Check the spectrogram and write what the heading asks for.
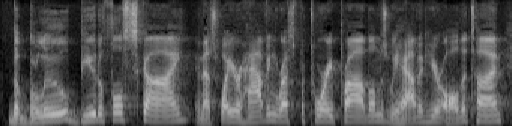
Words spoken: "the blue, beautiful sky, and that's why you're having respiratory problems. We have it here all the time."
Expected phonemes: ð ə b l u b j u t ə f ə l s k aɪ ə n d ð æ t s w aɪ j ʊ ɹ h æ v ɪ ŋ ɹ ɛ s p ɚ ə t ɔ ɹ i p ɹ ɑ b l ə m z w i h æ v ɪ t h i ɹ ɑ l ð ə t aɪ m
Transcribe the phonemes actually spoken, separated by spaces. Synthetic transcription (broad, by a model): ð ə b l u b j u t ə f l s k aɪ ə n ð æ t s w aɪ j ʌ ɹ h æ v ɪ ŋ ɹ ɛ s p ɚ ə t ɔ ɹ i p ɹ ɑ b l ə m z w i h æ v ɪ t h i ɹ ɑ l ð ə t aɪ m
